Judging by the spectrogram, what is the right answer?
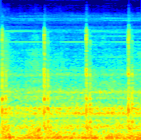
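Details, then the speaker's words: SILVEL diesel heater after a fuel-leak repair, running at max temperature, heard outside: sharp, evenly spaced ticks about twice a second over a low rumble as the fuel pump meters normally. "Okay, we got our max temp. And I hear it clicking out there. So that means she's doing her thing."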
